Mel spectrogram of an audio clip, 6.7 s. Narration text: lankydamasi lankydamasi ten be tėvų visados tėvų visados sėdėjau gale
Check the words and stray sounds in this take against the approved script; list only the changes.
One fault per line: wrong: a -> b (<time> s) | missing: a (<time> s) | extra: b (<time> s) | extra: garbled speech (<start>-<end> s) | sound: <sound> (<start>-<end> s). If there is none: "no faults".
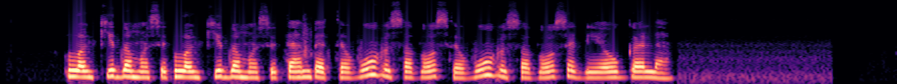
no faults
